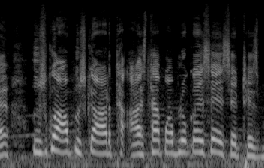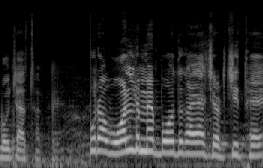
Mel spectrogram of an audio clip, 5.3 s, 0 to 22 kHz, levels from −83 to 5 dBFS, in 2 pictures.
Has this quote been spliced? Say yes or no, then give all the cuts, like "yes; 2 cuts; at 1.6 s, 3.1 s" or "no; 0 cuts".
yes; 1 cut; at 3.5 s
